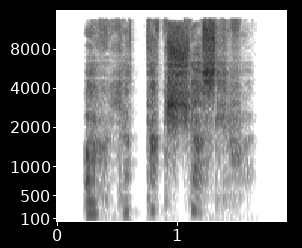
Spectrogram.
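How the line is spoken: Tearful happy reply. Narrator (Russian): отвечала она, улыбнулась сквозь слезы

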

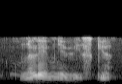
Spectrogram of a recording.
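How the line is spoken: Hoarse male request. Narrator (Russian): хрипло попросил он

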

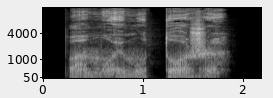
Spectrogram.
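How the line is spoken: Low, hoarse voice. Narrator (Russian): подтвердил низкий хриплый голос

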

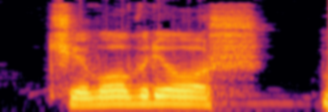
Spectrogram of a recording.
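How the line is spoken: Gloomy reply. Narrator (Russian): мрачно отозвался черкес

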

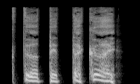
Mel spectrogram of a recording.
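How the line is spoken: Hoarse, spitting blood. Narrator (Russian): прохрипел, выплевывая кровь

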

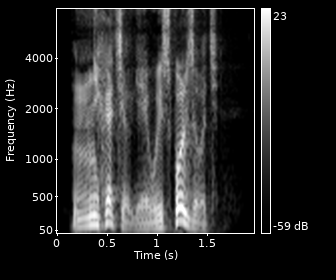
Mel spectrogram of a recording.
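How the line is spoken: Muttered. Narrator (Russian): пробормотал Голд Льюис

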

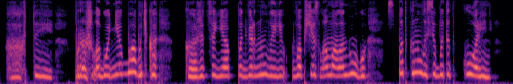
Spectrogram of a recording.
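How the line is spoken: Tearful complaining. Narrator (Russian): Пожаловалась Гретхен, снова всхлипнув

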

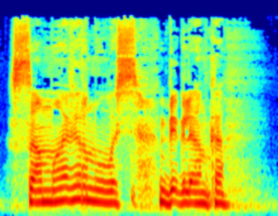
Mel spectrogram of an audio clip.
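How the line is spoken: Contented exhale. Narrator (Russian): довольно выдохнул

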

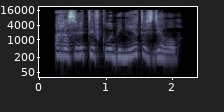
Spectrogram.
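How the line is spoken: Strained, forced out. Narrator (Russian): Выдавила я через силу

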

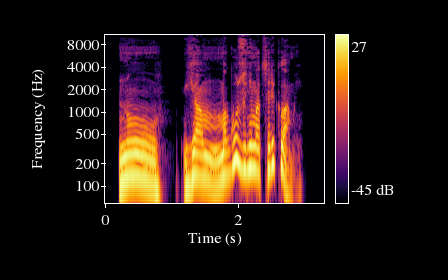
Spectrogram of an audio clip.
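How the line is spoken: Coughing, confused question. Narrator (Russian): закашлявшегося Троя, и тот спросил растерянным тоном

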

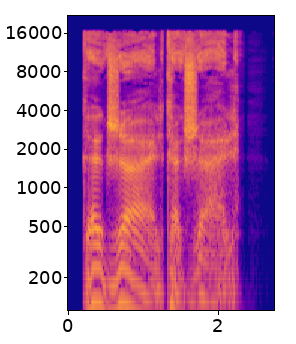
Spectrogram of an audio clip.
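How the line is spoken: Drawling, fake sympathy. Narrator (Russian): протянул командир с фальшивым сочувствием

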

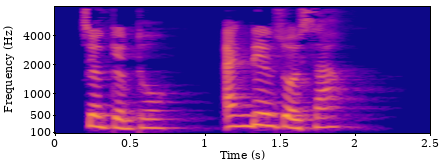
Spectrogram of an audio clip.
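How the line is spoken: Loud question. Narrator (Vietnamese): Lâm Tử Đồng lớn tiếng hỏi

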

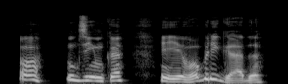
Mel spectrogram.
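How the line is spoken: Laughing. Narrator (Russian): рассмеялась Кристина

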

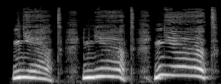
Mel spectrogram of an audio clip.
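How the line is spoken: Frenzied scream. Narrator (Russian): завопила слетевшая с катушек покойница

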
